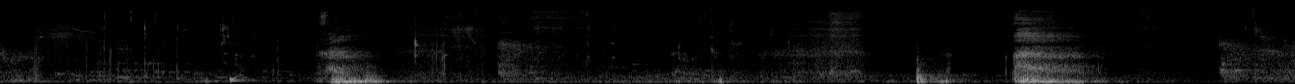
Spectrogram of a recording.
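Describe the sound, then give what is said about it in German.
Drinking sounds: a person takes a few short slurping sips of water and gulps, separated by pauses, with audible breaths through the nose in between and no talking. “Also für meine Stimme nehme ich jetzt einen Schluck Wasser und dann gehe ich in den Endspurt.”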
